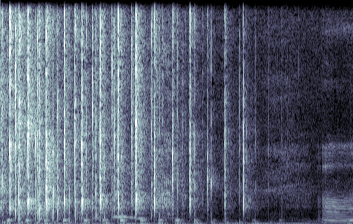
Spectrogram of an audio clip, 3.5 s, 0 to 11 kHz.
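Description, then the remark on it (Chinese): A quick, steady run of rhythmic hand claps during a live-streamed Singles' Day show, called for as a round of 36 claps, roughly twenty sharp slaps in a row, loud at first and thinning out, followed by a short tonal voice at the end. “我说完了， 后面重点的一句话， 36次掌声来，想起来， 2、3、4。”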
